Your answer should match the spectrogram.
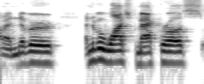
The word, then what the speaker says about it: Macross: never i never watched macross or macross however you want to pronounce it the emphasis goes on the other syllable uh but i'm gonna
